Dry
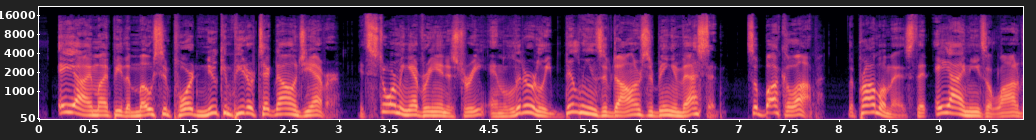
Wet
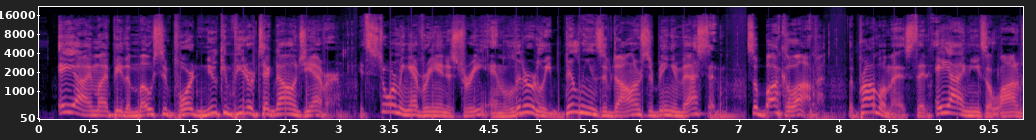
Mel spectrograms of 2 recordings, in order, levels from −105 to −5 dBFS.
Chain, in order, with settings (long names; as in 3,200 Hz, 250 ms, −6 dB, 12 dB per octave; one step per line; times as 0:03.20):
guitar amp tone stack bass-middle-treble 5-5-5
mains-hum notches 50/100/150/200 Hz
downward compressor, threshold −41 dBFS, peak gain reduction 14 dB
regular buffer underruns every 0.21 s, samples 128, repeat, from 0:00.78
level that may fall only so fast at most 54 dB per second
level +4 dB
